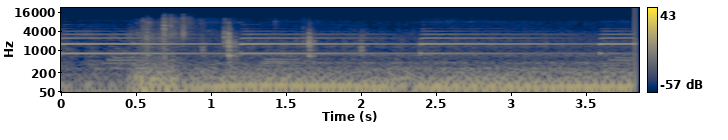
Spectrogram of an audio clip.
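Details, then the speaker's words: 2003 Toyota Camry Solara started after sitting for weeks, ahead of a block and head gasket test: an uneven, lumpy idle with a heavy throb and stumbles that shakes the hood and briefly revs up. Rough running, misfire suspected, cause unconfirmed. "you hear that that's really ruining quite bad I can see it shaking the water on the hood"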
